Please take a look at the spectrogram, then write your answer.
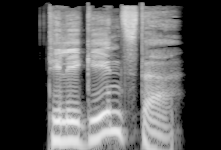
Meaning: inflection of telegen: 1. strong/mixed nominative masculine singular superlative degree 2. strong genitive/dative feminine singular superlative degree 3. strong genitive plural superlative degree
- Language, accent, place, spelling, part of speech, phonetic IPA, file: German, Germany, Berlin, telegenster, adjective, [teleˈɡeːnstɐ], De-telegenster.ogg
